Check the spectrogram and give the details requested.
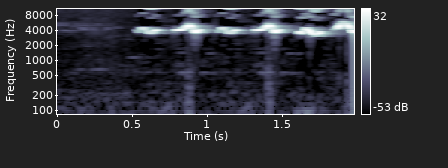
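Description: An ultramarine grosbeak sings a quick run of high, sweet slurred whistles, about four short phrases in a second and a half, with no other sounds.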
